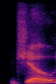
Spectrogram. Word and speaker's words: DJO: Joe, DJO is how you spell it.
